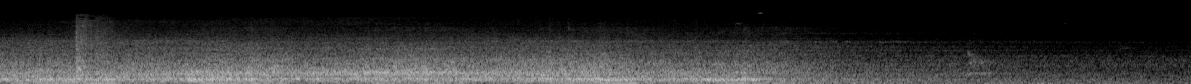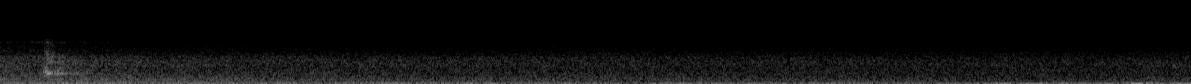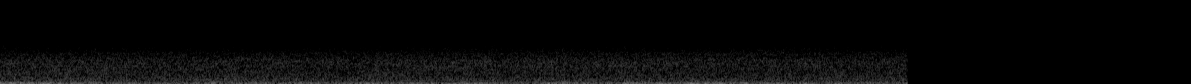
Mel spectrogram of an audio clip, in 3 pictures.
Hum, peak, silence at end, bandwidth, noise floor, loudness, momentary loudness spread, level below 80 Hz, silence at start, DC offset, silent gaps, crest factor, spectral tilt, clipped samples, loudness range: none; -8 dBFS; 4.45 s; 12 kHz; under -90 dBFS; -23 LUFS; 25 LU; -42 dBFS; 0 s; under 0.1%; none; 20 dB; -7.5 dB/octave; under 0.1%; 23 LU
